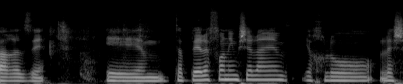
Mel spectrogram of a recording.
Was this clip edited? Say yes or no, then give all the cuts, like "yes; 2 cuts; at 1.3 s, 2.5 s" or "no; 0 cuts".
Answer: yes; 2 cuts; at 1.7 s, 2.9 s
